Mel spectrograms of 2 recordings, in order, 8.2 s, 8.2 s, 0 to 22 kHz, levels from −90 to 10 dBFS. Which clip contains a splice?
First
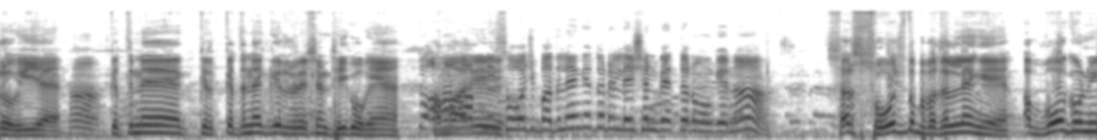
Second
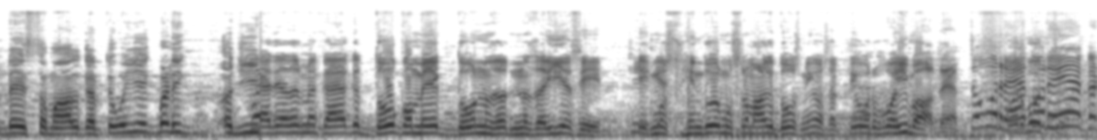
second; 1 cut; at 2.0 s

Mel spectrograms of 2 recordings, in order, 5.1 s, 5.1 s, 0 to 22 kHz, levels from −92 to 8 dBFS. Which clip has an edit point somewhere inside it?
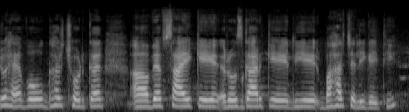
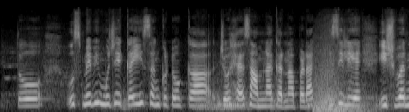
second; 1 cut; at 4.0 s

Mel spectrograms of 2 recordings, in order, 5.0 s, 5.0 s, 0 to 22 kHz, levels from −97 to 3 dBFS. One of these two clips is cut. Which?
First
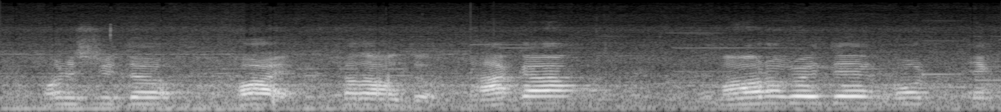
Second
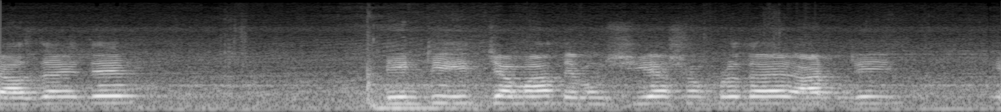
first; 1 cut; at 2.3 s

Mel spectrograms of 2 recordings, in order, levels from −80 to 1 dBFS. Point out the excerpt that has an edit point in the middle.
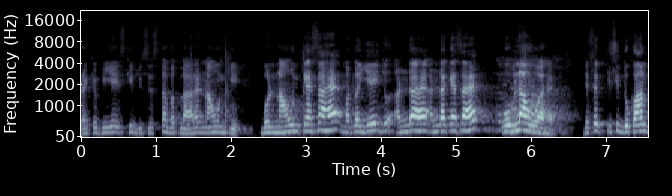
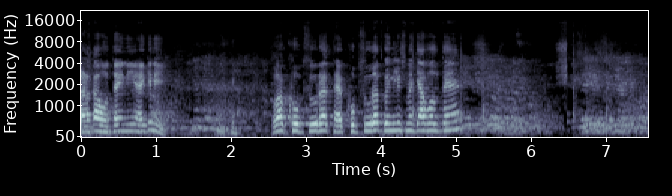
second; 1 cut; at 6.4 s

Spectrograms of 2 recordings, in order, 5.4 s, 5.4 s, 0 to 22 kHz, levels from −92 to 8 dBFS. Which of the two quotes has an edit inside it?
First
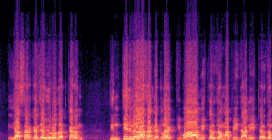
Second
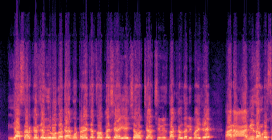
second; 1 cut; at 1.3 s

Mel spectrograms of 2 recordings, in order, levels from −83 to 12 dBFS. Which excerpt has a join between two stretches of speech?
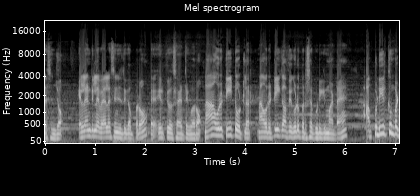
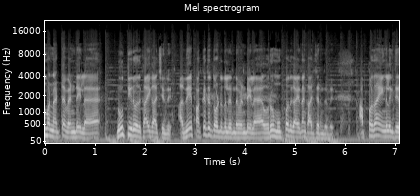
first; 2 cuts; at 3.2 s, 6.2 s

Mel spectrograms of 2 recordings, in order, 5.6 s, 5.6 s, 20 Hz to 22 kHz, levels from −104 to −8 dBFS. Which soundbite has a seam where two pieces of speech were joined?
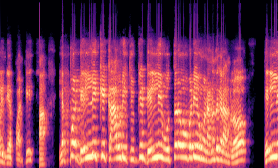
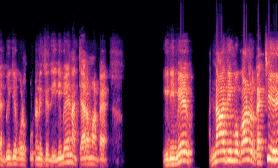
first; 1 cut; at 1.0 s

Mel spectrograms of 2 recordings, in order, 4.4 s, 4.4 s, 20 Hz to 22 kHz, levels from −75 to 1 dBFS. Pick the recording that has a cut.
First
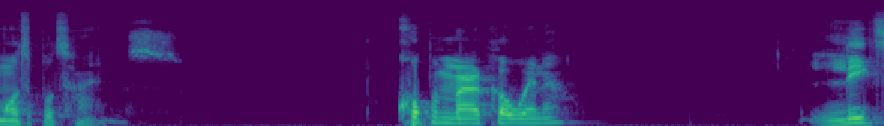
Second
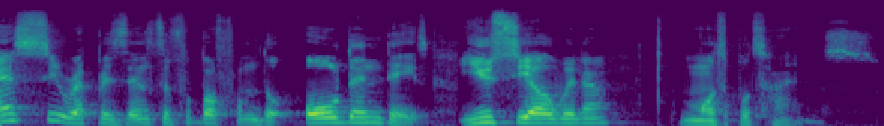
second; 1 cut; at 2.2 s

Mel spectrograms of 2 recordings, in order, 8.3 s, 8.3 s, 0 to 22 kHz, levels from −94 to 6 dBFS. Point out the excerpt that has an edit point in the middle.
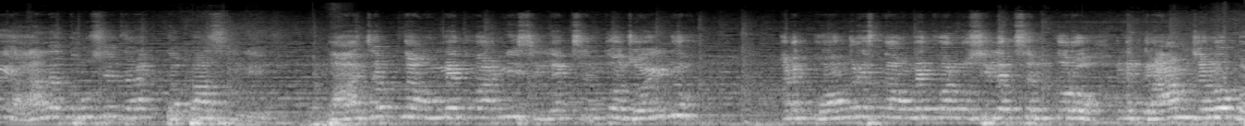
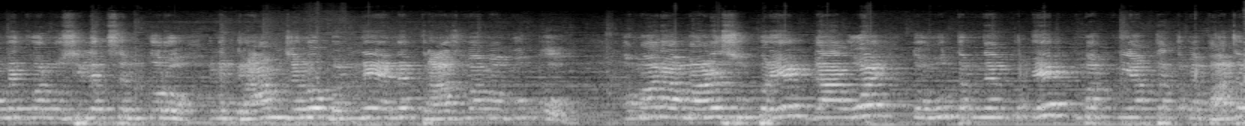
first; 1 cut; at 2.1 s

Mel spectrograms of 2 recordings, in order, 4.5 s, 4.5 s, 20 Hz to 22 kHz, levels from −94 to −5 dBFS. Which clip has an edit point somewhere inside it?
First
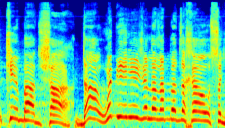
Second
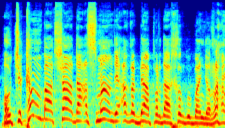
first; 1 cut; at 1.4 s

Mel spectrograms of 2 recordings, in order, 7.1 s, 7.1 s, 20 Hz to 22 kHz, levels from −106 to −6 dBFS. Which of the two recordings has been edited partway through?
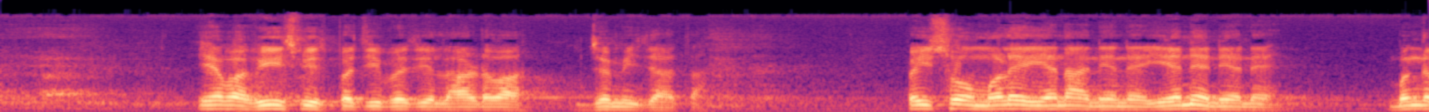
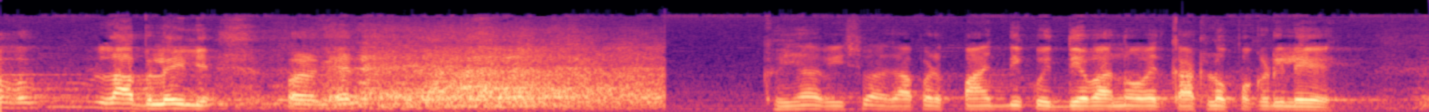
second; 1 cut; at 3.4 s

